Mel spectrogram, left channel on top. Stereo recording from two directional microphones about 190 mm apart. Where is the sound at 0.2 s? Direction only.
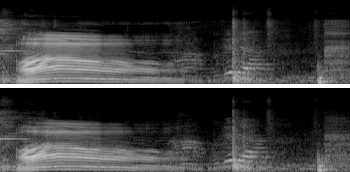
Centre (ahead or behind).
